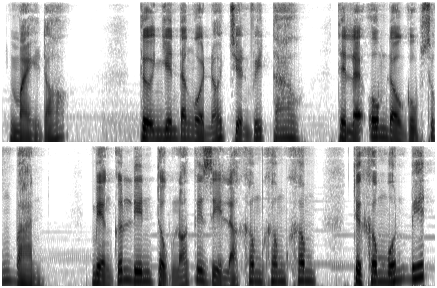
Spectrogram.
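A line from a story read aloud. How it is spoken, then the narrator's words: Trembling voice. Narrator (Vietnamese): Linh run rẩy cất giọng thuật lại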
